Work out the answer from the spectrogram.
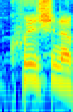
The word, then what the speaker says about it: quit: Q 발음은 따로 있는 게 아니에요. 그러니까 무슨 얘기냐면 Q 발음이 Q처럼 발음 나는 경우는 Q 한 글자만 읽을 때만 그래요. 그게 단어에 있을 때는 C나 K랑 똑같이 발음이 돼야 돼요.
